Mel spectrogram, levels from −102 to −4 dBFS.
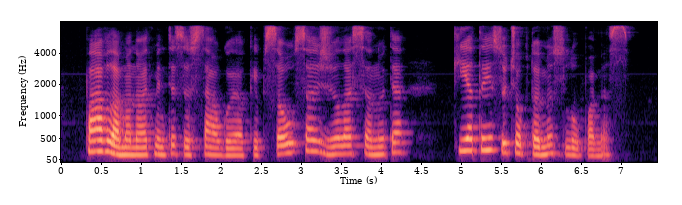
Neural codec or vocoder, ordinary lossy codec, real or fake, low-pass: none; MP3, 64 kbps; real; 7.2 kHz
